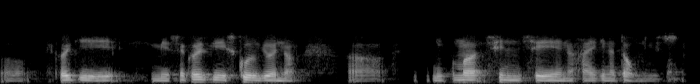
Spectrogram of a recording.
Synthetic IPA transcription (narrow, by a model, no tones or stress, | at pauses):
ekʰojɡi | misekʰojɡiskulɡiojnɐ | nik̚ɐmɐsinsenɐhajɡinɐtawnimis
